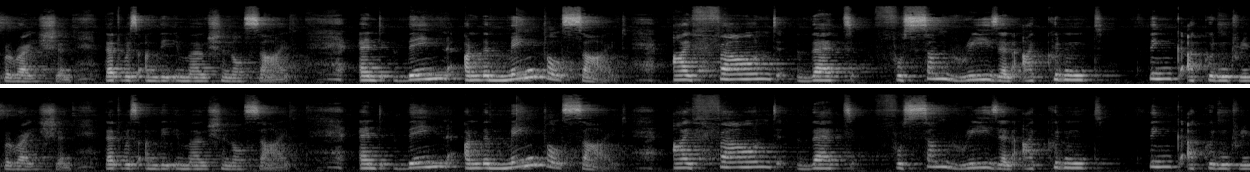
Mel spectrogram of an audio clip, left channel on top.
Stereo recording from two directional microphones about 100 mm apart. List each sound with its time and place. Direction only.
0.0 s speech: 20° left (ahead or behind)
